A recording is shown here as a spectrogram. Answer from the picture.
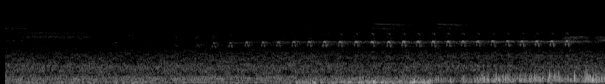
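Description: A bird calling: a long, rapid series of even notes, about seven a second, starting about two seconds in and stopping just before the end. Under it runs the steady low rumble of road traffic.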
